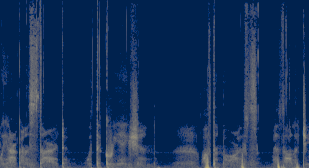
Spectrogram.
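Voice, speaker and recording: Whispering in a calm tone, a man speaks very slowly with long, frequent pauses and big swings in loudness over noticeable background noise. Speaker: ASMR content creator. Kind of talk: soft-spoken ASMR bedtime story reading. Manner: soft-spoken, whispering, calm.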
